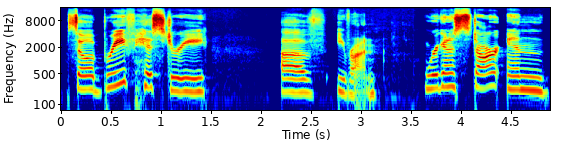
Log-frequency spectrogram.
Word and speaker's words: Iran: So her first quote is, "Iran is not pronounced Iran. It's pronounced Iran.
